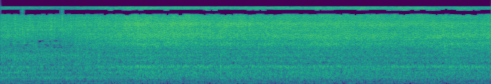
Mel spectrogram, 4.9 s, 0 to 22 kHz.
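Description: Onions and chopped tomato sizzling in a 1.5-liter electric self-heating pot, a steady frying hiss that gets a little louder about a second in.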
